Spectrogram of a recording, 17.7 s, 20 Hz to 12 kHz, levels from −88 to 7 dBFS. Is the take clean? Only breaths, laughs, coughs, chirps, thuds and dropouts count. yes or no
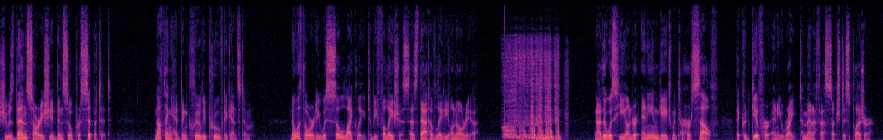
no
